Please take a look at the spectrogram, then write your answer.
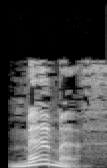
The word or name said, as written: mammoth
